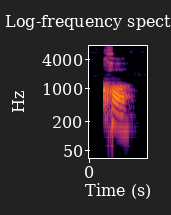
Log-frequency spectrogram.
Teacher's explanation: इसमें जो है श्वास वायु अधिक मात्रा में निकलती है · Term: महाप्राण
